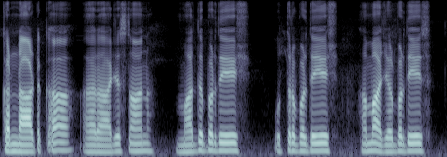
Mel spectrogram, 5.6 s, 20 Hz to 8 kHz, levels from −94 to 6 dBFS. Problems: constant background noise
